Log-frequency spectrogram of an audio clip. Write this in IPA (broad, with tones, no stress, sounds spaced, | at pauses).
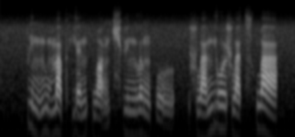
p i˥˨ n n̪ u˥˨ m ä˥˨ pʰ j ɛ˨˦ n p w ɑ̰˨˩ ŋ t͡ɕʰ y˦ n l ɤ˥˨ ŋ p o̰˨˩ ʊ̯ | ʂ w ä˨˦ n̪ j o˦ ʊ̯ ʂ w ä˨ t͡sʰ w ä˥˨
